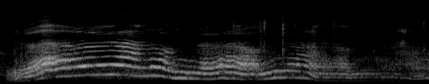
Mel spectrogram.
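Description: A domestic cat giving one long, drawn-out yowl that rises in pitch, then falls and wavers before fading out near the end.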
